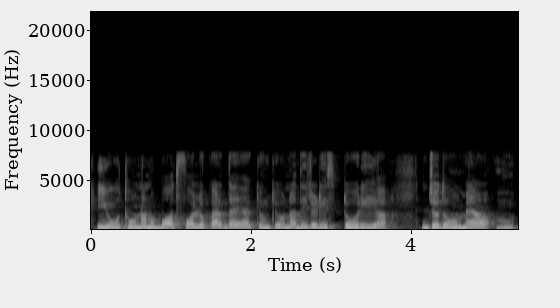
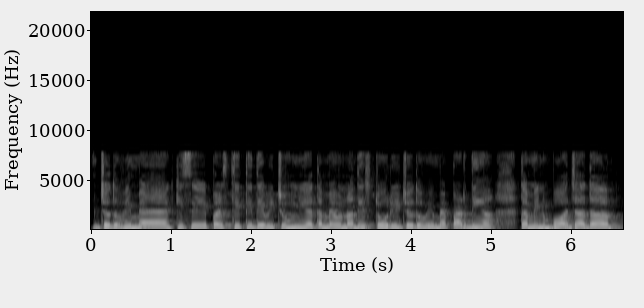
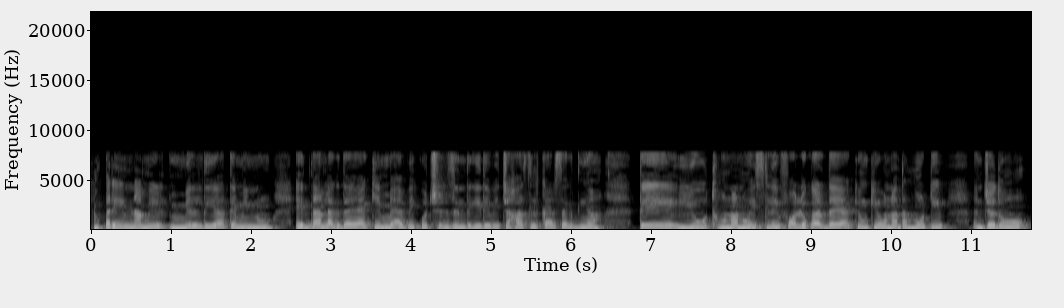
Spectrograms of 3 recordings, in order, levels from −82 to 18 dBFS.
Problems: background sounds at intervals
